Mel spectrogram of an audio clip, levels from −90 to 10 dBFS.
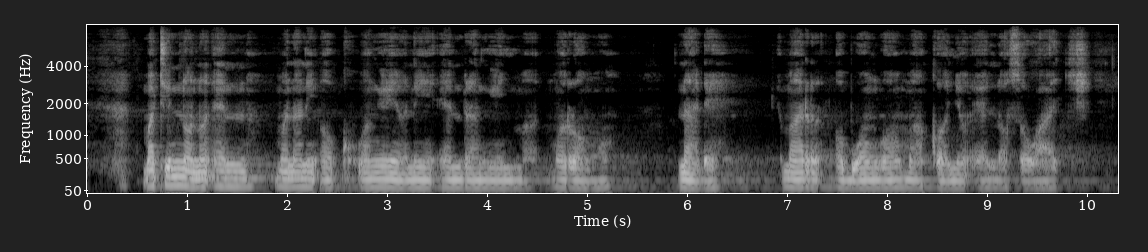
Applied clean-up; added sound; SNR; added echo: none; none; none; reverberation time 0.9 s.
